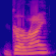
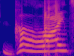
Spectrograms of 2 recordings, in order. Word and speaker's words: Geraint: I've been pronouncing his name Geraint, like he had some French blood, Geraint, but I've heard that he's Welsh. He's Welsh, and he says, it's Geraint, Sonny.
